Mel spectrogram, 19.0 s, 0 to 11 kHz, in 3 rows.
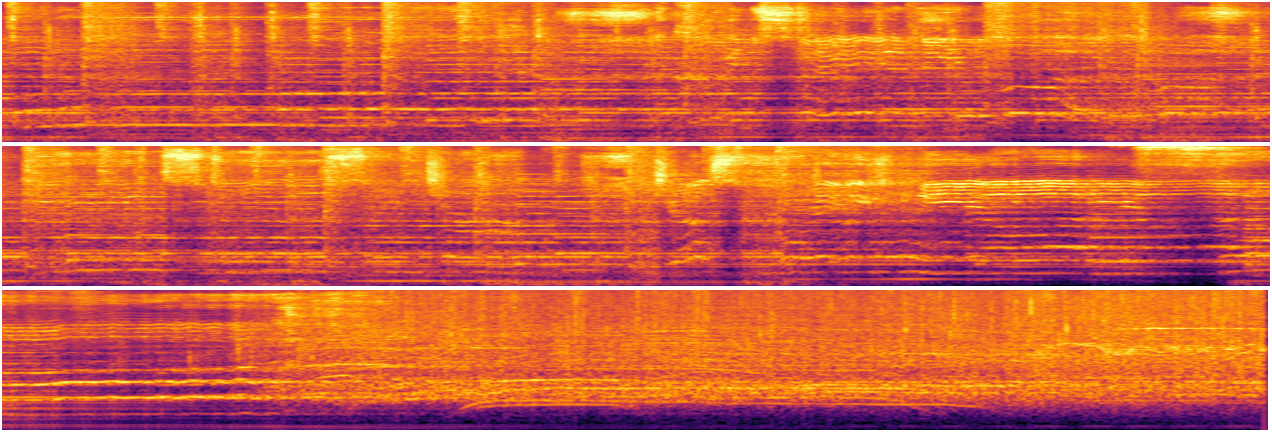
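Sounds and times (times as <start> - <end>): band with bass and drums: 0.0 - 11.2
woman singing: 0.0 - 14.7.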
